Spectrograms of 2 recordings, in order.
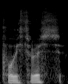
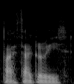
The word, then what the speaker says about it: Poythress: It stars Scott Poythress. I think that's how you pronounce it. I keep wanting to call him Scott Pythagoras, but it looks like Poythress.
